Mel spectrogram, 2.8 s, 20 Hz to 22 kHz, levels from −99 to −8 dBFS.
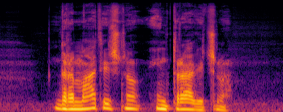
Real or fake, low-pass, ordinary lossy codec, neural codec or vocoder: real; 19.8 kHz; none; none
